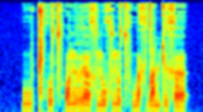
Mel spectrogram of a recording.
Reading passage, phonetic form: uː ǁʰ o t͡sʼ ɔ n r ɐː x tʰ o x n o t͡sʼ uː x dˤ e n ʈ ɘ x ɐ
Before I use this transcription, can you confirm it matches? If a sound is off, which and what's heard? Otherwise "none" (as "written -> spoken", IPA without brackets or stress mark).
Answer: tʰ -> n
